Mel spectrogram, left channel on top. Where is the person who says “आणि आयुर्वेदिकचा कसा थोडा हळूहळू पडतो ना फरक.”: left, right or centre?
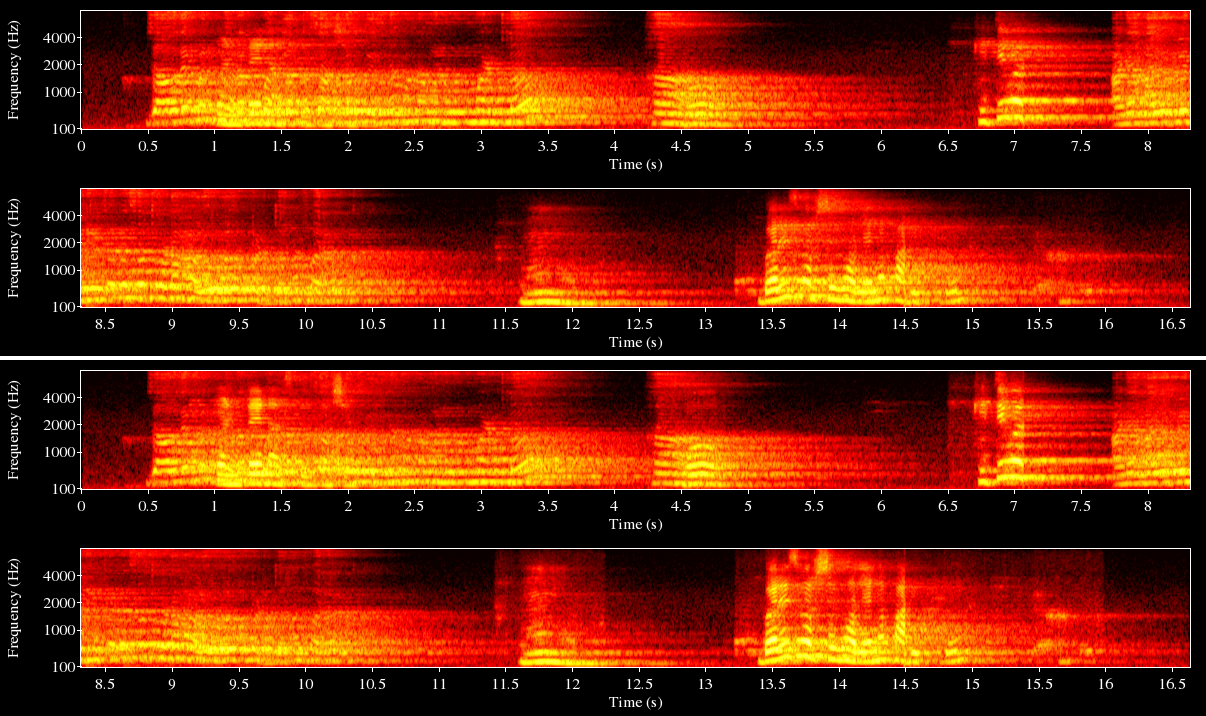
Left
